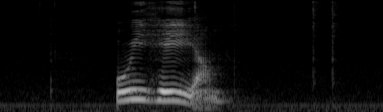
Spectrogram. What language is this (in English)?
Faroese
